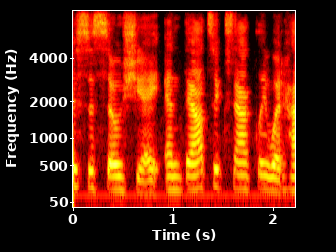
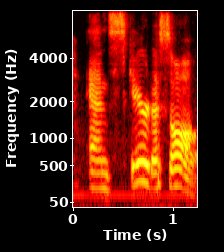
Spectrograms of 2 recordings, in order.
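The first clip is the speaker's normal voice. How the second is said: ordinary talk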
